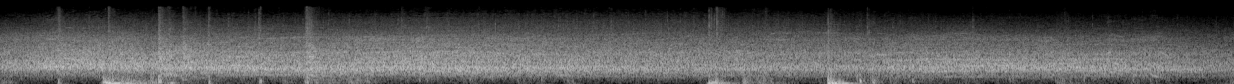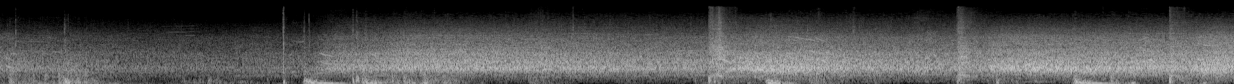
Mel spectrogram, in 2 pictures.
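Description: Heavy thuds of bodies slam onto a wrestling mat.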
